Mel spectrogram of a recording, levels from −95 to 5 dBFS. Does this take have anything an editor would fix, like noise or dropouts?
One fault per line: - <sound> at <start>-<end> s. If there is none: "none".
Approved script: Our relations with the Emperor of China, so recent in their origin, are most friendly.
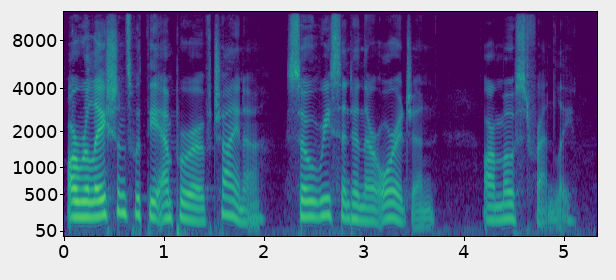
none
